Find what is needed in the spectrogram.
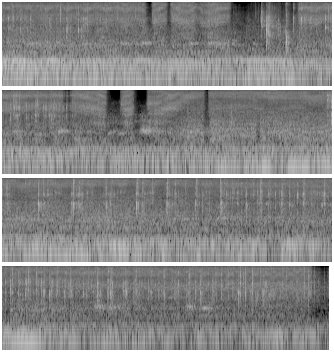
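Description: Aerosol spray paint can hissing as paint is sprayed onto a wall in long, steady passes, with a couple of brief breaks where the nozzle is let go, about five and nine seconds in.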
